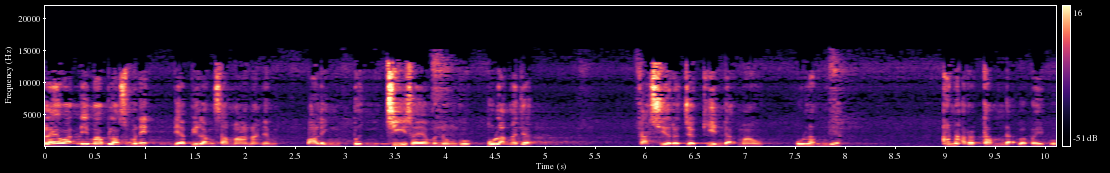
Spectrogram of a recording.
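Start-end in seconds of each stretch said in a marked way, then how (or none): none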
